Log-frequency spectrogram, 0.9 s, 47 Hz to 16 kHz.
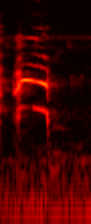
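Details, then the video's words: Wild junglefowl crow used to lure wild chickens into traps, 31 July 2026. Only the final part is heard: a single hoarse, sustained note of about a third of a second that drops away at the end. "Wild chicken traps are fascinated by the sound of chickens crowing."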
